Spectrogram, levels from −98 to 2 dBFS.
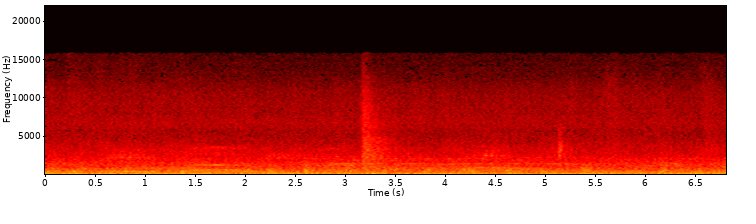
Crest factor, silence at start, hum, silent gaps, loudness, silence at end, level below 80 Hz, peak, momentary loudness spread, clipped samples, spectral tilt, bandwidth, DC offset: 14 dB; 0 s; none; none; -40 LUFS; 0 s; -44 dBFS; -24 dBFS; 2 LU; under 0.1%; -6 dB/octave; 16 kHz; under 0.1%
